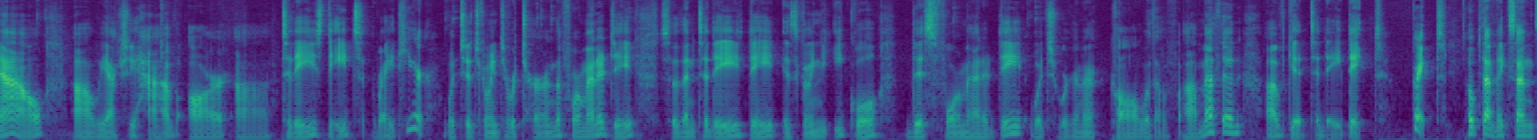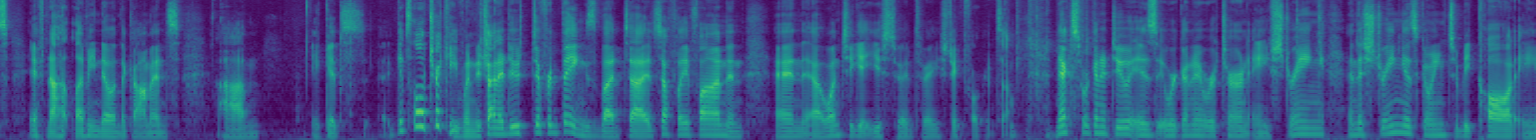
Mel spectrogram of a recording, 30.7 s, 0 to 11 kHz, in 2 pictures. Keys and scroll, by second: 19.1 Return, 25.6-26.8 typing, 28.3-30.0 typing.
